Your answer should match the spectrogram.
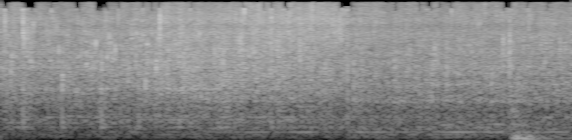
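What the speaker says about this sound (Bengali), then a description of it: "মাংসটাকে একটু ভালো করে ভেজে নিতে হবে।" Chicken pieces fry with chopped green chilli and onion in a hot pan, a dense, steady sizzle with light stirring scrapes and a soft thud near the end.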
